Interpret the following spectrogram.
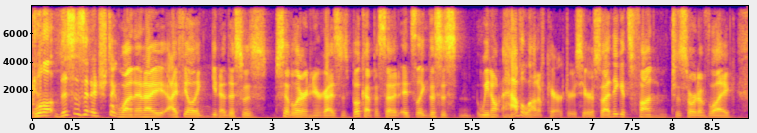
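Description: A man's voice: medium pitch, fast talker, few pauses, bright, forceful tone. A man co-hosting a podcast in casual film discussion, hesitant and often circling back to rephrase. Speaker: podcast co-host.

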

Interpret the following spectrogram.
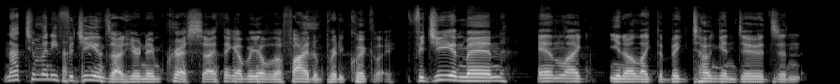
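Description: A man's voice: mid-range voice, animated, moderate pace, hardly any pauses, no room sound, studio quality. A man co-hosting a podcast remotely from a hotel room, talking casually and rambling with lots of fillers. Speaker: podcast co-host. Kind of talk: casual chat. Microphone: remote call from a hotel room.

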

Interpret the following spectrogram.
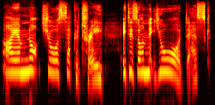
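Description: A woman voicing an impudent young mistress in an audiobook, with a high, airy, pert voice. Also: expressive, a little slow, dry recording, studio quality. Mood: indignant. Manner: pert, teasing.

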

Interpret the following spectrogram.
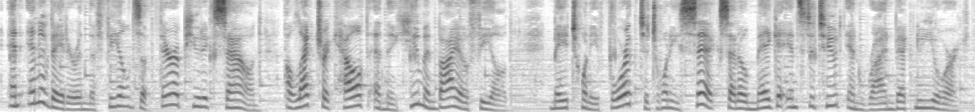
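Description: A woman announcer with a mid-range voice reads a scripted promo smoothly and at a measured pace. Light music plays softly underneath her. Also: medium pitch. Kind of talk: scripted ad read.

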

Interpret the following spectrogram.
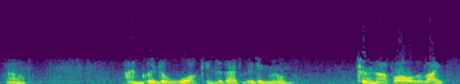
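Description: An actor in a radio drama playing an earnest, determined teacher with deliberate, theatrical phrasing. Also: male voice, deep voice, expressive. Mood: grimly determined. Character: jumpy, determined male teacher confronting a cursed statue. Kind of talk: vintage radio drama acting. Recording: tinny, narrowband old radio broadcast, noisy.

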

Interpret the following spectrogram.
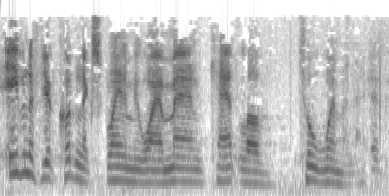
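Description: A man's voice: fairly high pitch, fairly quick, close to an everyday voice. Man acting tipsy, stammering young American corporal. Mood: flustered, grateful. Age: young adult. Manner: hesitant, stammering, rambling. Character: lonesome, love-torn, tipsy young American army corporal. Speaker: radio actor. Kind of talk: 1950s radio drama acting. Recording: muffled vintage radio broadcast with music.

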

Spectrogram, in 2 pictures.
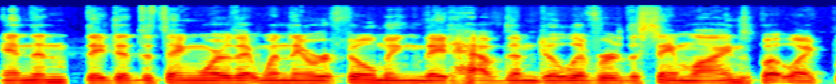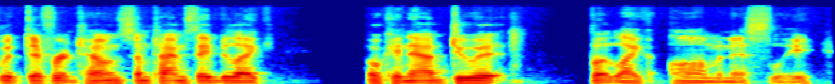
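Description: A man's voice: fairly low pitch, fairly even intonation, fast talker, no room sound. A man hosting a casual pop culture talk show in a wry, conversational way. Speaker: podcast host.

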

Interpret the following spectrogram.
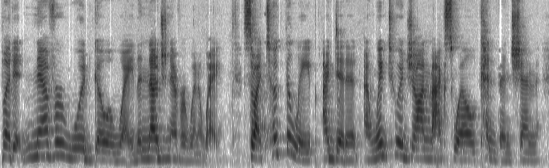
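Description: A woman from Texas, a confidence coach, speaking as an upbeat, animated interview guest. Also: mid-range voice, moderate pace. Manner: upbeat, animated, laughs easily. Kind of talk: interview conversation.

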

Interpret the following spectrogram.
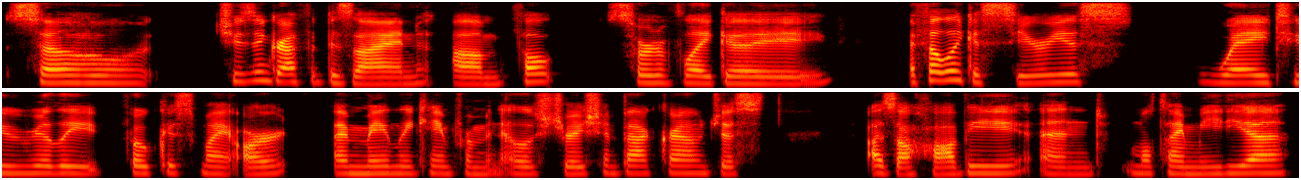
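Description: A young Californian woman speaks thoughtfully about her art studies. Her pitch hardly moves. The sound is dry and close. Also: little pitch movement, moderate pace, clean tone, no echo. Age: young adult. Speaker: design student guest. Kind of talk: casual podcast chat.

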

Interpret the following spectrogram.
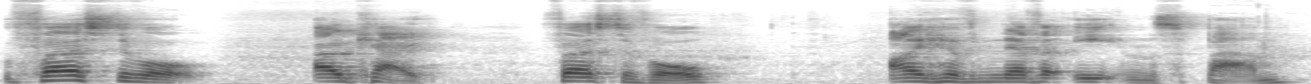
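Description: A man's voice: medium pitch, big pitch swings, measured pace. A man with a British accent, chatting casually as a podcast co-host. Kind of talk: casual chat.

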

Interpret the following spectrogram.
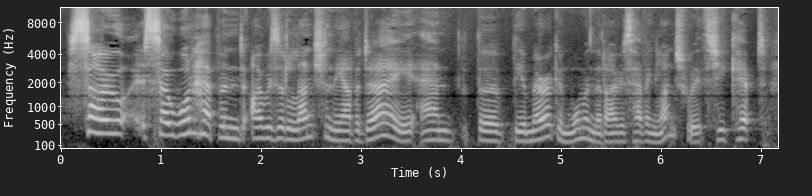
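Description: A woman with an Australian accent tinged with English who interviews her guest and tells lively stories in conversation. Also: medium pitch, normal speed. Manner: lively storyteller, animated. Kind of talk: interview chat.

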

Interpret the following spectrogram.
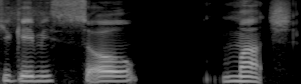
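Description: A man's voice: a little high, completely flat delivery, extremely slow, gravelly, darkish tone, clean tone, no echo. Emotional Mexican-accented man telling his story. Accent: Mexican Spanish. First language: Spanish. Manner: emotional, candid, swears freely, says "bro". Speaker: podcast guest. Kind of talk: casual storytelling interview.

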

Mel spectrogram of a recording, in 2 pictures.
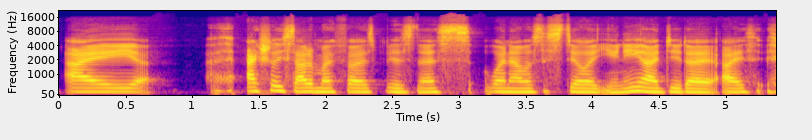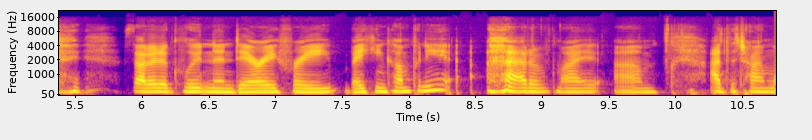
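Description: A woman's voice: fairly low pitch, dry recording. A woman in her thirties from Ukraine, a business owner answering interview questions in a chatty way with many fillers and restarts.

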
